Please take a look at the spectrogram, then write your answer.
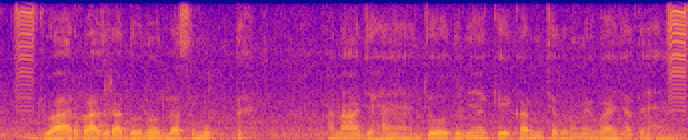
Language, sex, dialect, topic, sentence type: Hindi, male, Garhwali, agriculture, statement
